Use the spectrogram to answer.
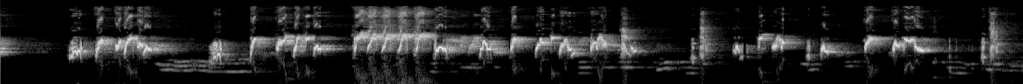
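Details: Red-whiskered bulbul singing: bright, cheerful warbled phrases of rising and falling whistles, each lasting about a second, delivered one after another with short gaps.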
